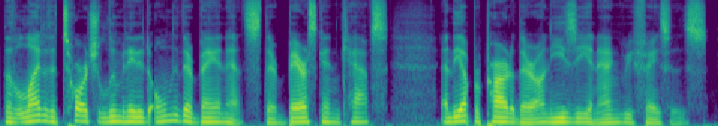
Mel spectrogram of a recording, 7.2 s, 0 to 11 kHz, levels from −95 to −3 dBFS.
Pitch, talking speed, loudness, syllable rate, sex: 120 Hz, 190 wpm, -20 LUFS, 5.3 syllables/s, male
